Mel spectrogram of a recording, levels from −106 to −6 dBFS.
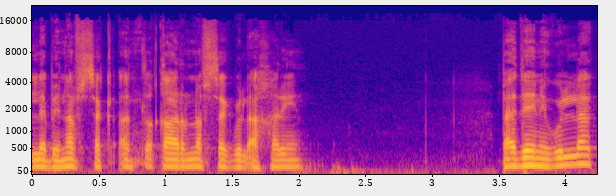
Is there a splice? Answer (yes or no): no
